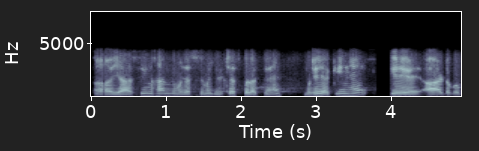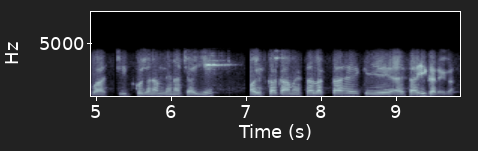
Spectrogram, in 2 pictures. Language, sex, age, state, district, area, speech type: Urdu, male, 45-60, Maharashtra, Nashik, urban, conversation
